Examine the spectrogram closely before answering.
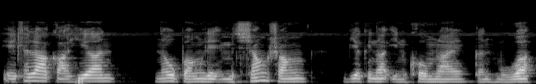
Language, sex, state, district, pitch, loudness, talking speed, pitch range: Mizo, male, Mizoram, Aizawl, 135 Hz, -19 LUFS, 165 wpm, 125-145 Hz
